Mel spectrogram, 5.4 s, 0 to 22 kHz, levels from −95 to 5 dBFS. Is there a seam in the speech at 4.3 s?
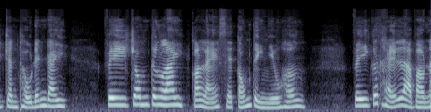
no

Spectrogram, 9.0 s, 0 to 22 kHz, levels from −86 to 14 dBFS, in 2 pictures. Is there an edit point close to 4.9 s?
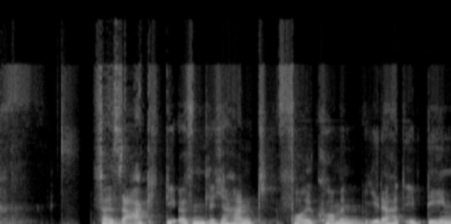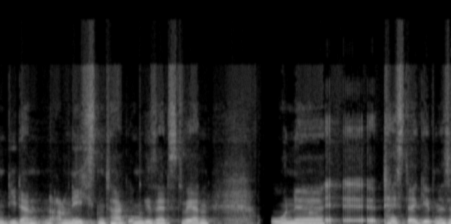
no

